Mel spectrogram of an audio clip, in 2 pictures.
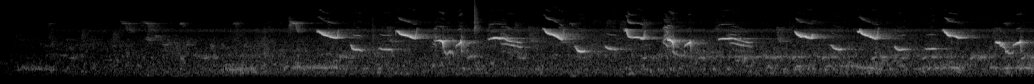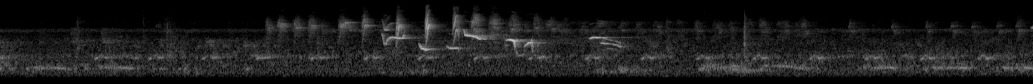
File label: Magpie Robin Weddagala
